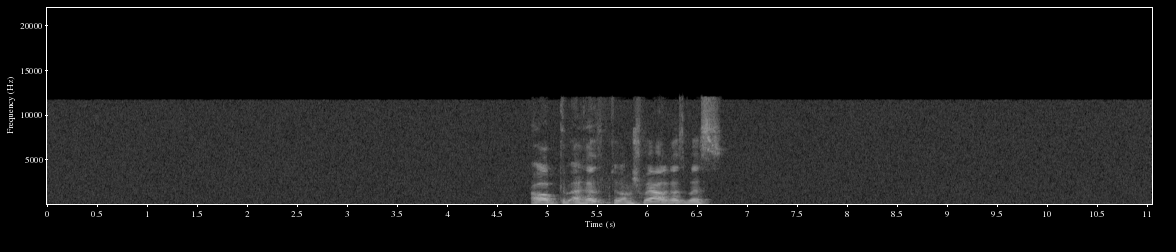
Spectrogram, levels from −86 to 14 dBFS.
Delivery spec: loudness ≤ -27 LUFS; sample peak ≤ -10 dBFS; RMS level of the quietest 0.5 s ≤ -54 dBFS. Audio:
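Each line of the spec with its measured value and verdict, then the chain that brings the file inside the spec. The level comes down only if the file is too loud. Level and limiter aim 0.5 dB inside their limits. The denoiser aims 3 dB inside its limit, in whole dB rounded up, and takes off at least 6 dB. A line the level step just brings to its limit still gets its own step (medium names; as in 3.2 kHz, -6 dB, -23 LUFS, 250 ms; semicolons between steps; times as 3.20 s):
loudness -25.0 LUFS: fail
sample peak -8.0 dBFS: fail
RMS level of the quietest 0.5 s -49 dBFS: fail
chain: noise reduction 6 dB, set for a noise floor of -49 dBFS; trim -2.5 dB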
